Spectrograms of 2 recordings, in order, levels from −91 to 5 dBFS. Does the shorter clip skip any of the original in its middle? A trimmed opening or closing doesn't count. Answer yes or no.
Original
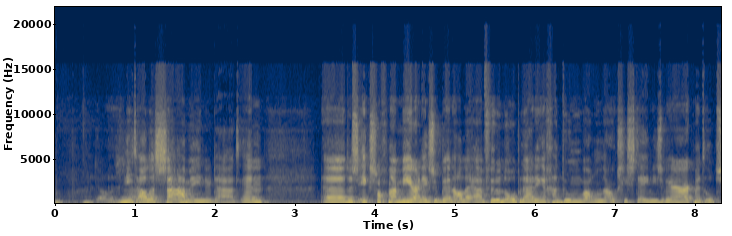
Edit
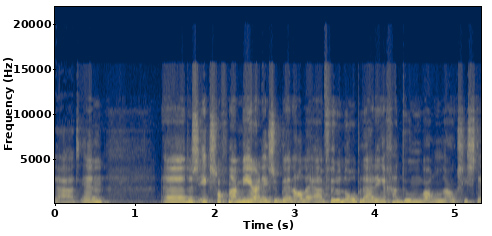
no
